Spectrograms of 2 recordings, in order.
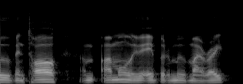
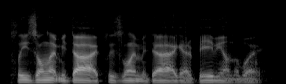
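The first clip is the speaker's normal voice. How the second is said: put-on desperate pleading tone; 3 semitones lower than usual. Retelling being shot, pleading with the medics: retelling pleading. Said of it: "So I start pleading with them".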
